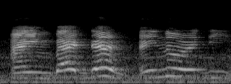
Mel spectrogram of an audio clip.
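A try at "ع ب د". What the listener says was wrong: No, your pronunciation is wrong. Listen to me. Ain. Ain pronounced from the middle part of the throat like this.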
